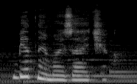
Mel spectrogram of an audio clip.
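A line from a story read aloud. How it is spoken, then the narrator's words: Young woman's sympathetic sigh. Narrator (Russian): сочувственно вздохнула девушка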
